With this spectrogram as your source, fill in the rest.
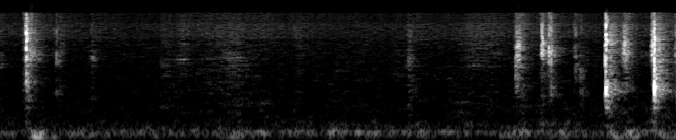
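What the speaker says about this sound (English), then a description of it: "It seems to kick out whenever I hit my keyboard. I was trying to type something in." Soft scattered clicks of a computer keyboard being typed on, faint and irregular, building to a few louder keystrokes near the end.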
